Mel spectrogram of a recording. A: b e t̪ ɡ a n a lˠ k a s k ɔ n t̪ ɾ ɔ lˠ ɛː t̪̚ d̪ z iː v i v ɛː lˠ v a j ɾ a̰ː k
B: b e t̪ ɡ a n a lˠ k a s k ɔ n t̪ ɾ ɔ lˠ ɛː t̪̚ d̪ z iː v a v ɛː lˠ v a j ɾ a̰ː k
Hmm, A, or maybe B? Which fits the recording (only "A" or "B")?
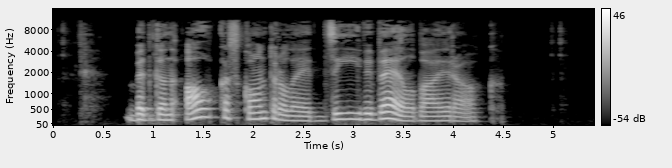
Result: A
